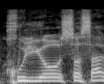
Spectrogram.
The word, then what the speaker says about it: Julio Sosa: Et là, on entend Julio Sosa, j'ai prononcé juste.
